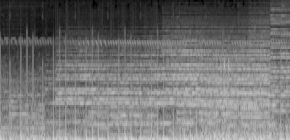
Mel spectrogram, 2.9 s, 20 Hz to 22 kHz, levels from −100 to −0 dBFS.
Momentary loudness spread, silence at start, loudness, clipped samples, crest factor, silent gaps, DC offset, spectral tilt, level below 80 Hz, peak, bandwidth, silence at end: 6 LU; 0 s; -23 LUFS; under 0.1%; 14 dB; none; under 0.1%; -4 dB/octave; -26 dBFS; -8 dBFS; 17.5 kHz; 0 s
